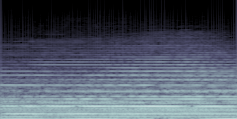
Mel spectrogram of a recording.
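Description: A held, low brass-like horn note, steady in pitch and slowly swelling in loudness, laid over the edit as a sound effect.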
